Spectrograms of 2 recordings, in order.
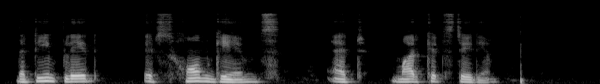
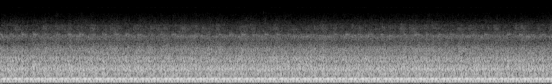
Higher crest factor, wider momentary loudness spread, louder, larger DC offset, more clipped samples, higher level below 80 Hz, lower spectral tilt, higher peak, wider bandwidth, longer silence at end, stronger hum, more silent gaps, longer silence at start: first, 18 dB vs 10 dB; first, 18 LU vs 0 LU; second, -22 LUFS vs -11 LUFS; neither; neither; about the same, -54 dBFS vs -56 dBFS; about the same, -8 dB/octave vs -7.5 dB/octave; second, -6 dBFS vs 0 dBFS; first, 11.5 kHz vs 8.4 kHz; first, 0.75 s vs 0 s; neither; neither; first, 0.15 s vs 0 s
